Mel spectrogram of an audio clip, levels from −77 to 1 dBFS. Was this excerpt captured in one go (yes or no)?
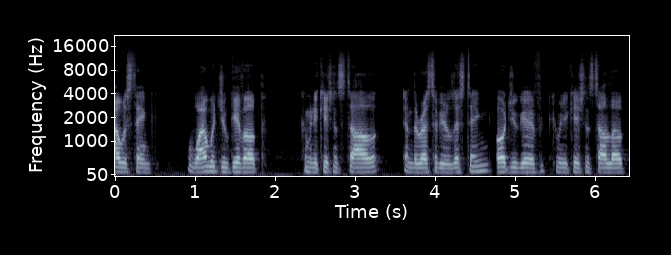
no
